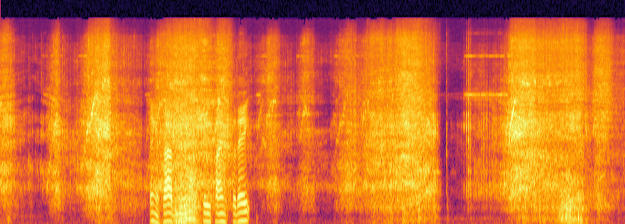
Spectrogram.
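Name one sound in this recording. Tyres rip across grass.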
